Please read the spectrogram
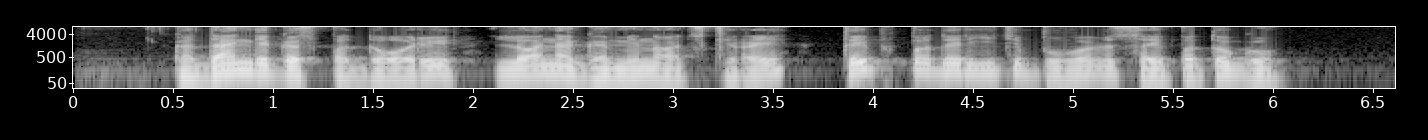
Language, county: Lithuanian, Vilnius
